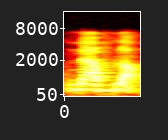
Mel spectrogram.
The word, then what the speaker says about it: nabla: so delta f so but this this is pronounced as what nabla we can also call it as nabla and it is given by what this nabla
